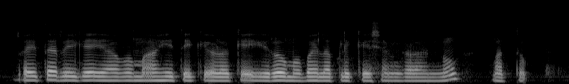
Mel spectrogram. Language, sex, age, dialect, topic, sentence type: Kannada, female, 18-24, Central, agriculture, question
